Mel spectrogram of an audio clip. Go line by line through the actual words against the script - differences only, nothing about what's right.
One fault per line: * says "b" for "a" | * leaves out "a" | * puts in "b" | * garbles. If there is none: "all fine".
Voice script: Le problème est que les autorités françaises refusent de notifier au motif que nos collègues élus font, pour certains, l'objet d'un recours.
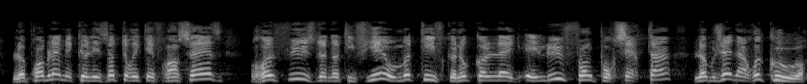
all fine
